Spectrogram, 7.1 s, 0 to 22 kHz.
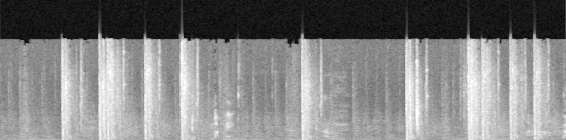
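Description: Gunfire in the video game Uncharted 4: A Thief's End, about nine or ten loud, separate shots at irregular intervals, close by, with quieter game sounds between them.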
